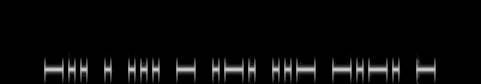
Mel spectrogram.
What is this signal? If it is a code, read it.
Morse code, heard as a keyed tone, about 20 wpm, 700 Hz. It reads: DESTRUCT
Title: Build A Word - 4 Letters At A Time - 11-Letter Words - 20wpm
